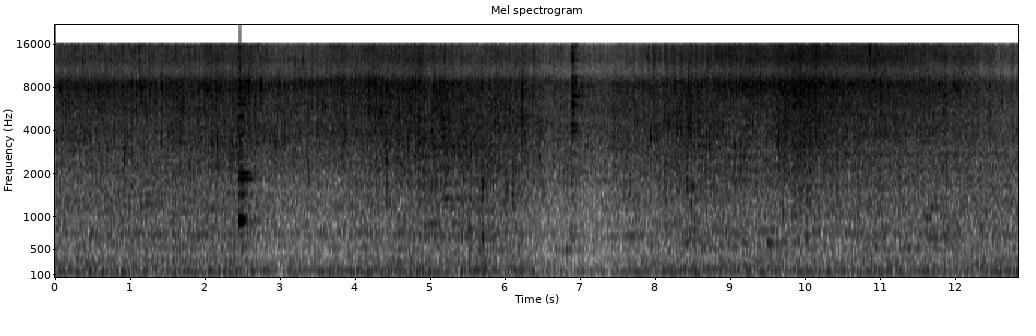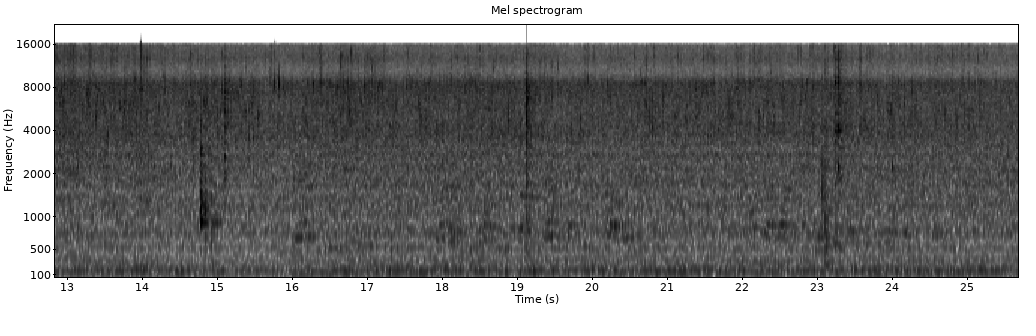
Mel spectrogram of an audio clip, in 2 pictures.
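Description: Gola kababs and sliced onions sizzling in hot oil in a shallow pan, a steady frying hiss over a low hum. A few sharp clicks are heard, the loudest about two seconds in.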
